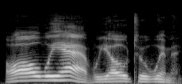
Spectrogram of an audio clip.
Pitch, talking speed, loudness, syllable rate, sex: 145 Hz, 230 wpm, -15 LUFS, 4.7 syllables/s, male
